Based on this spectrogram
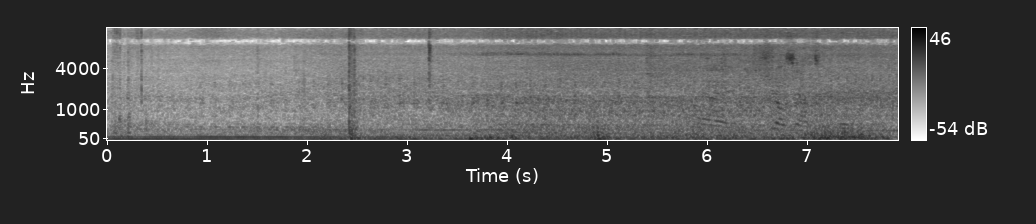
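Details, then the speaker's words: AWD truck being looked at for purchase, started on jump box with check engine light on; low throaty idle with uneven lumpy beat and no steady rhythm, doesn't sound as healthy as hoped; rough running, cause not determined. "All right. So that's a shame. Does not sound as healthy as I was hoping for."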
